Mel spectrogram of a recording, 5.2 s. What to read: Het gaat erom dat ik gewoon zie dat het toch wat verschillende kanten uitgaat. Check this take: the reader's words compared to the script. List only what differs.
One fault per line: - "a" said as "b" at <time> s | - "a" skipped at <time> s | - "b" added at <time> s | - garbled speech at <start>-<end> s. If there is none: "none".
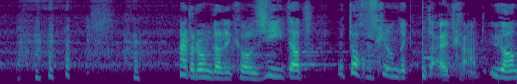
- "wat" skipped at 3.7 s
